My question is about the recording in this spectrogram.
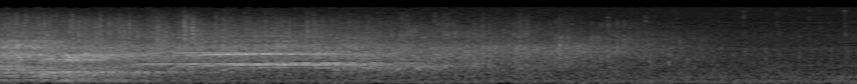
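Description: Applause from a small arena crowd at the end of an ice-dance routine, dying away over the last few seconds.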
